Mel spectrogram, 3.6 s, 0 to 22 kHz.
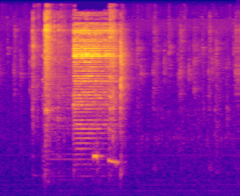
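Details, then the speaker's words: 1940s Black Forest Hubert Herr cuckoo clock after cleaning and oiling: a single gong strike rings boingy and slightly off, the hammer or gong possibly needing more bending; misadjusted gong strike. "That kind of sounded boing, a bit dorky. So let's open this up."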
